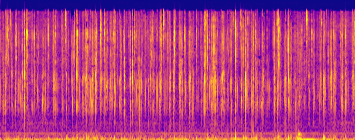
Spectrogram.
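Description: Fingertips rapidly press the buttons of a small, black, hollow plastic flip-open handheld game console. The result is a dense, continuous stream of short, dry plastic clicks and taps that die away almost instantly, with a faint steady low hum underneath.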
